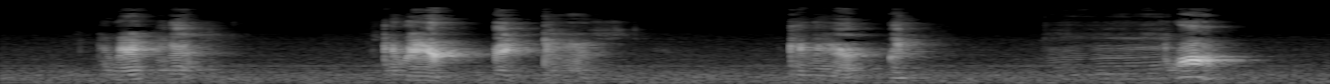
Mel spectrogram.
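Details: Female Congo African grey parrot, a chatty pet indoors, uttering short bursts of speech-like chatter with clicky, whistled syllables, in four groups spread over several seconds in a quiet room.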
